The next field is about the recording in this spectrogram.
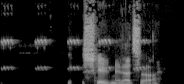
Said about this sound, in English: that's the cricket you heard before.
